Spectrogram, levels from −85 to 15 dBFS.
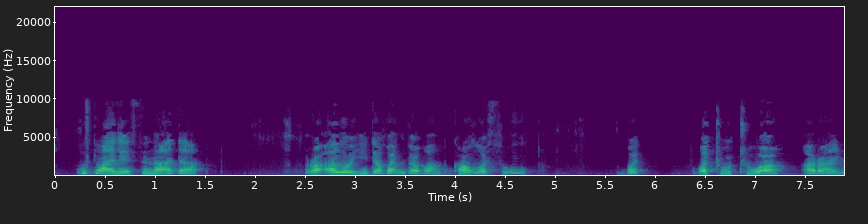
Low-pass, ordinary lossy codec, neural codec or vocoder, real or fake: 9.9 kHz; AAC, 32 kbps; autoencoder, 22.05 kHz, a latent of 192 numbers a frame, VITS, trained on one speaker; fake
